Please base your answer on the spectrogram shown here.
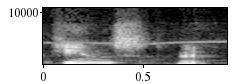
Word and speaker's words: Keynes: Le decimos Keynes, pero en realidad en inglés se pronuncia Keynes, cosa que nos resulta medio extraño a nuestro modo de pronunciarlo.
